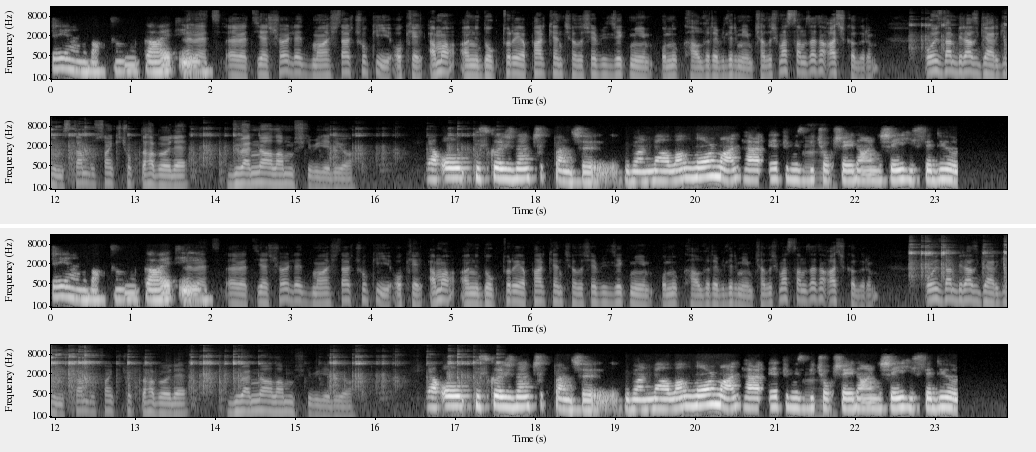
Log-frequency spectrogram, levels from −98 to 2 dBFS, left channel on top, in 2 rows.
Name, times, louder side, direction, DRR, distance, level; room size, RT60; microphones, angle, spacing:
voice 1, 0.0-2.0 16.6-23.3, right 1 dB, 10° right, 0.4 m, -18 dB
voice 2, 1.6-10.3 10.9-13.7 14.1-15.7 21.3-21.8, left 2 dB, 80° left, 3.6 m, -35 dB
Chink clink, 10.7-11.3 11.6-14.8 15.4-16.3 16.6-17.6, right 11 dB, 80° right, 8.0 m, -39 dB
head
